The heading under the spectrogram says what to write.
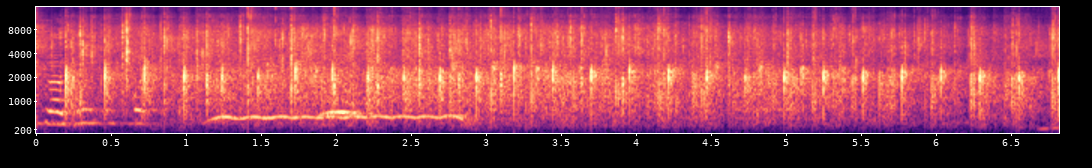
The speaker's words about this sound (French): que je vous demande d'applaudir.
